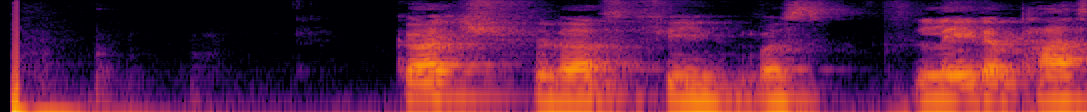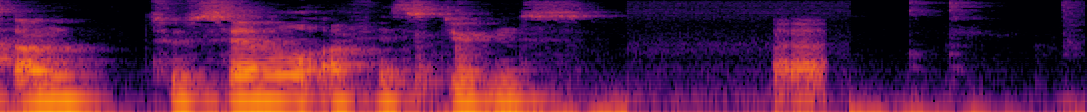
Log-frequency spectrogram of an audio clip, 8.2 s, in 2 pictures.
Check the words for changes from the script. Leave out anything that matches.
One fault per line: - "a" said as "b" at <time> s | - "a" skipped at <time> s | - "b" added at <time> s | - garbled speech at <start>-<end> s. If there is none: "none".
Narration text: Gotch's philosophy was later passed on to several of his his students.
- "his" skipped at 5.6 s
